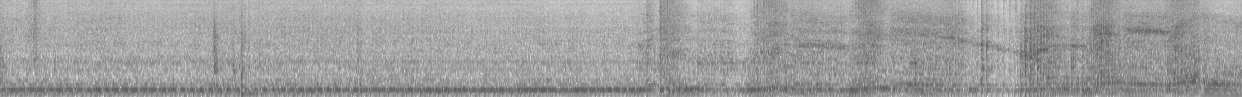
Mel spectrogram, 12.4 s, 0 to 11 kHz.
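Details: VW Golf Mk1 4Motion AWD build, engine running again after fuel pump priming: settles to steady idle, climbs cleanly through throttle blips and drops back smoothly; healthy engine.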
